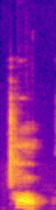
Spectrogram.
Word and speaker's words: talk: yellow, Một số từ sau đây sẽ có chữ cái L trong cách viết nhưng chúng ta không cần phát âm. Talk, talk.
